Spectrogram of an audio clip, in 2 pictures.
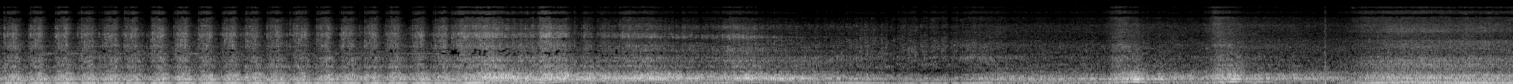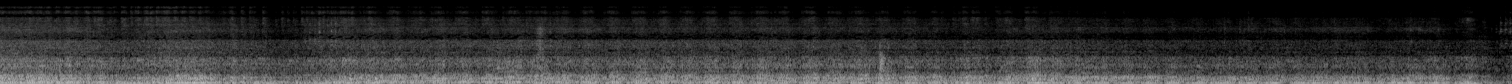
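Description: Cammed V8 of a GMC Sierra with a BTR stage 4 camshaft, running through a Corsa Extreme equal-length exhaust with no resonators: a loud, choppy idle with a few short revs in the first half, then a steadier run as the truck moves off at low speed.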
